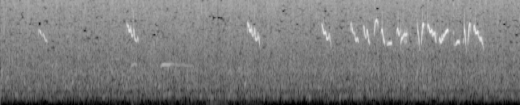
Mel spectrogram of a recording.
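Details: Scattered single high chirps from a white-eye, spaced over a second apart, then a fast tumbling run of zigzagging whistled notes, with steady background noise throughout.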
